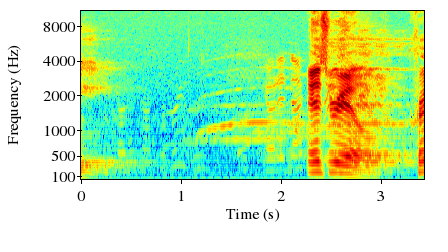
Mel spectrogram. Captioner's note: crowd shouting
